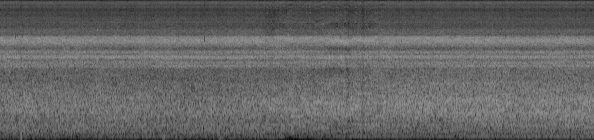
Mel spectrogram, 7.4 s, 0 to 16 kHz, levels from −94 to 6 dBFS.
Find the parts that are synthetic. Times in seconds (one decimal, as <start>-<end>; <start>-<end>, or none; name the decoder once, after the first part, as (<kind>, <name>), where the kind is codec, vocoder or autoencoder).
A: 3.3-4.8 (codec, SNAC)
